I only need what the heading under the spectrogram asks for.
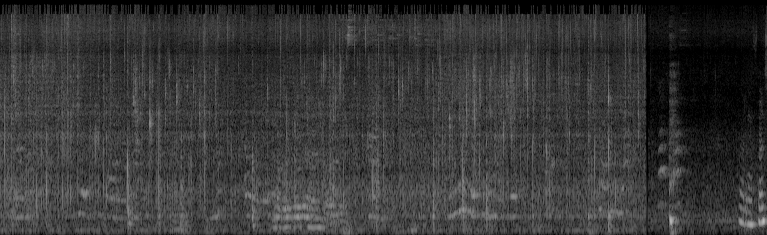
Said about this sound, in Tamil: நம்ம நல்லா பொரிய விட்டு எடுப்போம்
